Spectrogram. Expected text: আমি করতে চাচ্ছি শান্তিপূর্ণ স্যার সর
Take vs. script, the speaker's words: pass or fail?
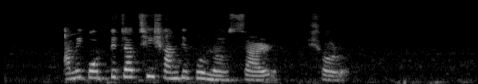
pass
